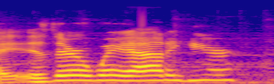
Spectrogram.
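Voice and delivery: high-pitched, far-carrying calling yell. Playing a character who calls out to a prisoner: yelling in character. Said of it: "yell to the guy".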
